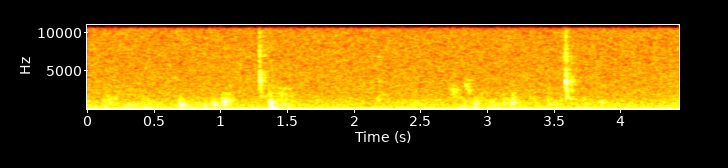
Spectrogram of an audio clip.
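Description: Faint, irregular mouth clicks and lip smacks from someone tasting a sip of whiskey, a handful of soft ticks over quiet room tone.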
